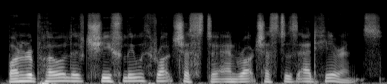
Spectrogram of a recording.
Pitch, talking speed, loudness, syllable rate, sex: 135 Hz, 125 wpm, -20 LUFS, 4.9 syllables/s, male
